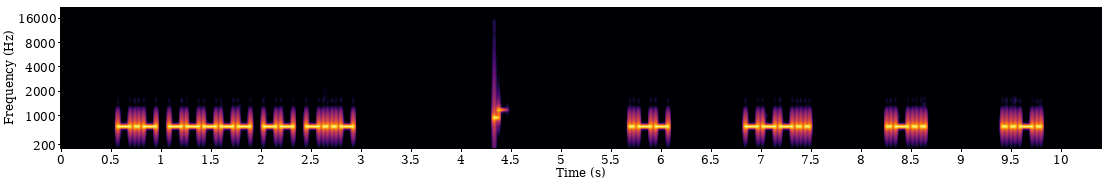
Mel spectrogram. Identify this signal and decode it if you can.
Morse code, heard as a keyed tone, about 28 wpm, spaced as for 14 wpm, 700 Hz. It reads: K0MX W8LF
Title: USA Call Signs - 4 Characters - 6x Character Spacing - 28wpm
